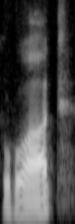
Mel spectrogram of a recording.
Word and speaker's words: what: Remember, in what, words like what, when, where, which. H is silent, so it should be what?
